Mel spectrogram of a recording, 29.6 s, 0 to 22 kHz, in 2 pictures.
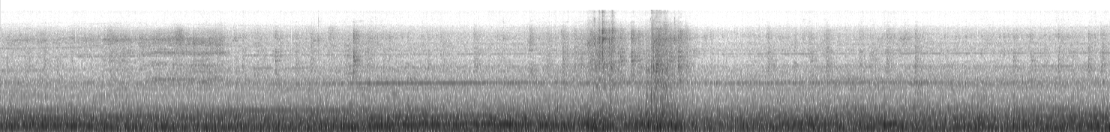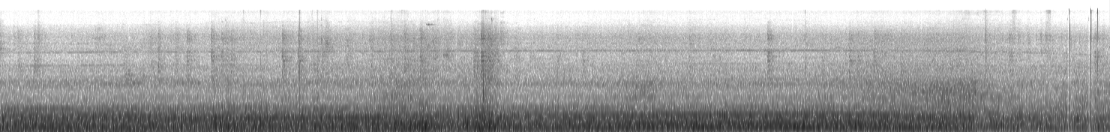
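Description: MAZ-105 city bus under way, heard from inside: a steady diesel engine drone with road noise, and a couple of sharp knocks and rattles from the body about eight and twenty-one seconds in. The engine note drops near the end.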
